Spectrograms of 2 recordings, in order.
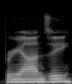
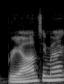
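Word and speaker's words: Breyanzi: that you you worked with the team that's brianzi briyanzi I'm pronouncing that correctly brionzi perfect yeah all right good um from you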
